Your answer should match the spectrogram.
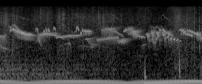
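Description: A Eurasian skylark sings a continuous, rapid, high-pitched warbling trill of tumbling notes over a steady low hum in the background.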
